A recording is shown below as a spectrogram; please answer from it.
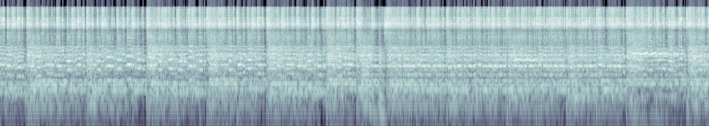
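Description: Guitar music: plucked guitar notes over a dense, steady accompaniment, played at an even loud level, in the manner of a Persian chahar mezrab.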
